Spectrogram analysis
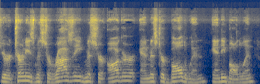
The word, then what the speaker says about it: Auger: Okay, so Rosie, and she sounds like a bottle of French, Miss Auger.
